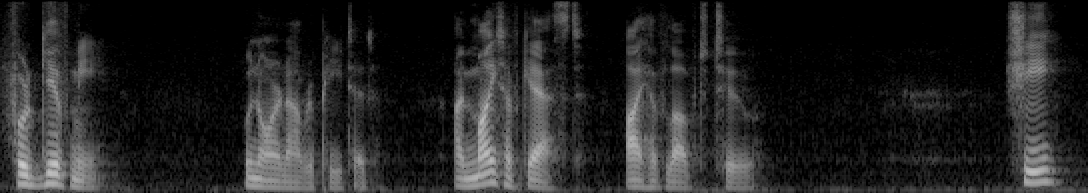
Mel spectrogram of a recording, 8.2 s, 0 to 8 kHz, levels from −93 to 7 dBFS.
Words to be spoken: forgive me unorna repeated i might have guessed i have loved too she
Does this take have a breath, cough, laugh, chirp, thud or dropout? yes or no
no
